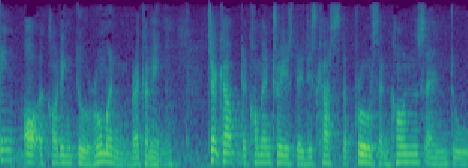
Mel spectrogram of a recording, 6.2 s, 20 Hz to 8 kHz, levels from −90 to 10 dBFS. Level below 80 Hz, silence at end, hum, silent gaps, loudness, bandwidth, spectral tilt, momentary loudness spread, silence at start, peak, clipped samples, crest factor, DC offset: -44 dBFS; 0 s; none; none; -21 LUFS; 7.6 kHz; -7.5 dB/octave; 8 LU; 0 s; -2 dBFS; under 0.1%; 18 dB; under 0.1%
